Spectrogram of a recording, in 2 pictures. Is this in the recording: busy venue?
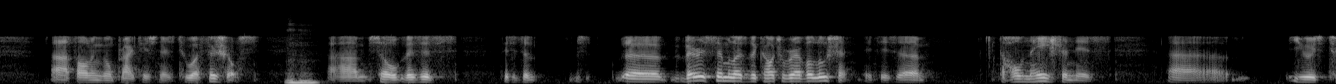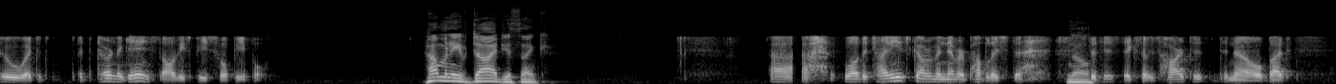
no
